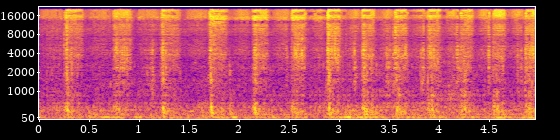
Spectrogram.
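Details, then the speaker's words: Josef Falk 456 overtype model steam engine, awaiting finished restoration, run after sitting a couple of months: even, quick chuffing about three beats a second with light mechanical rustle, running sweetly. "I love it. It even sounds like a steam engine. Very pleasing to watch."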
